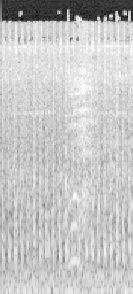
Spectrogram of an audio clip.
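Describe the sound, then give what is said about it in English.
A helicopter thunders overhead in the middle of the night, its rotor blades beating in a rapid, steady chop with a deep engine roar that fills the whole stretch without letting up. “That bastard helicopter waking everyone in the middle of the night.”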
